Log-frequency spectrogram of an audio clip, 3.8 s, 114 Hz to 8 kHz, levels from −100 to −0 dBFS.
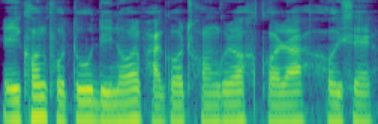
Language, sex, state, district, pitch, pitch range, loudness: Assamese, male, Assam, Sonitpur, 115 Hz, 110-125 Hz, -19 LUFS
